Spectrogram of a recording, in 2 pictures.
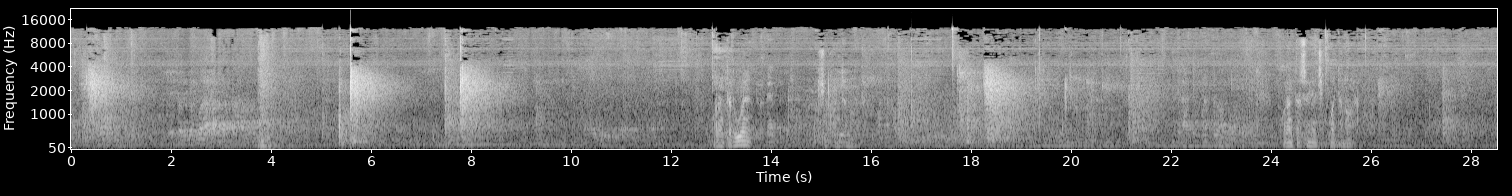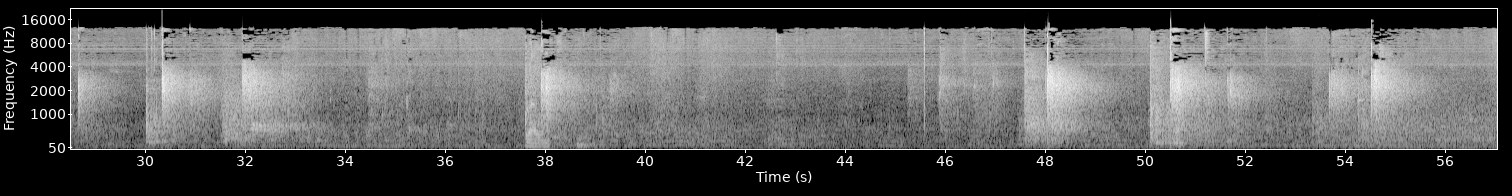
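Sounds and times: billiard balls clacking: 0.0s - 1.9s, 4.1s - 11.6s, 14.3s - 24.0s, 24.6s - 33.9s, 45.2s - 57.0s
cue striking ball: 5.3s - 9.5s, 53.5s - 55.6s
cue striking billiard ball: 5.3s - 9.6s, 16.4s - 21.9s.

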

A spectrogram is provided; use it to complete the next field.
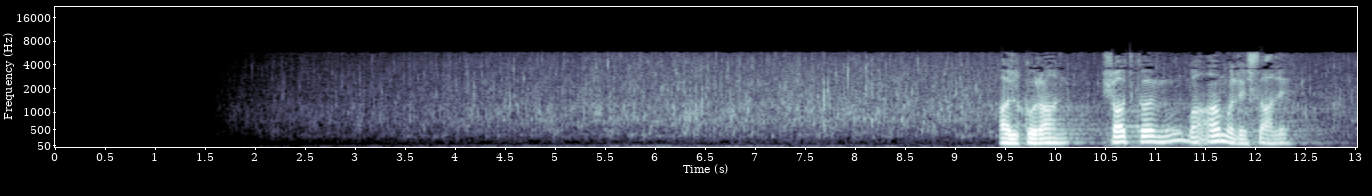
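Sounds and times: stream water babbling: 1.7s - 13.0s.

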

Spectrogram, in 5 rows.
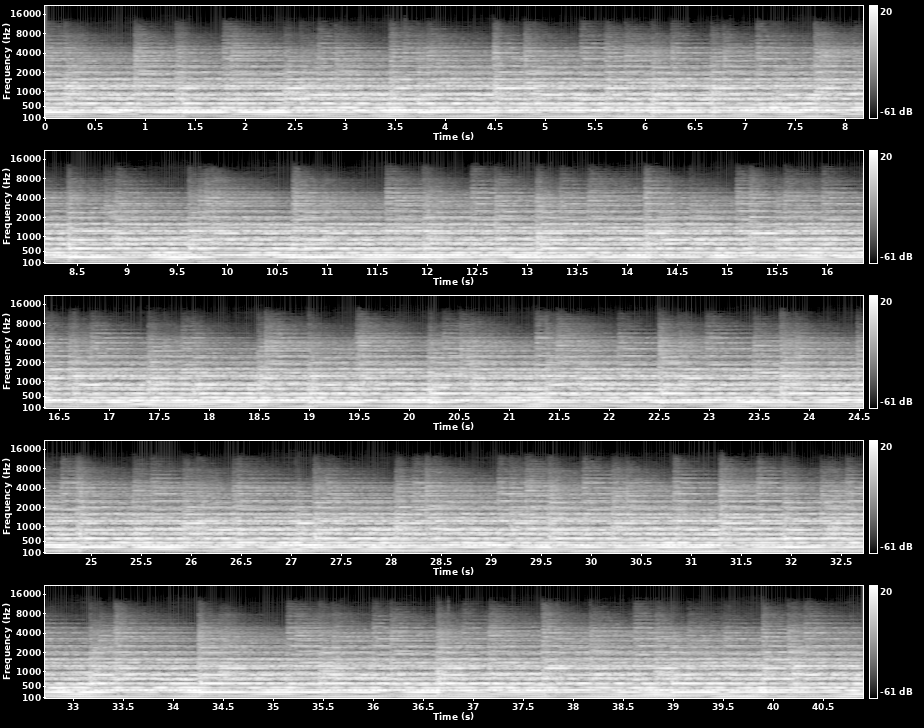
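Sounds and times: church bells pealing: 0.0s - 40.9s.

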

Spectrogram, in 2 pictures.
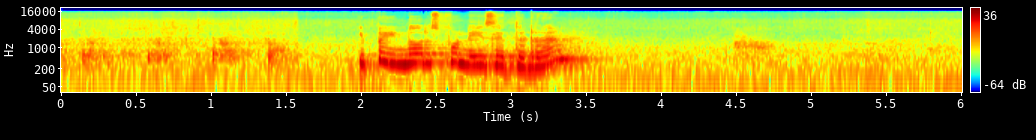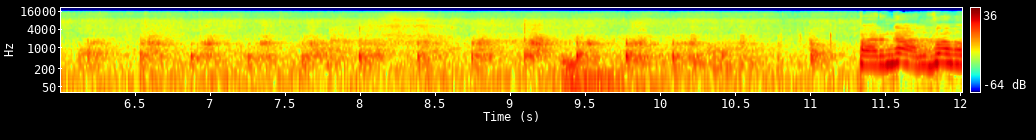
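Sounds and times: spatula squelching thick halwa: 6.1s - 11.2s.

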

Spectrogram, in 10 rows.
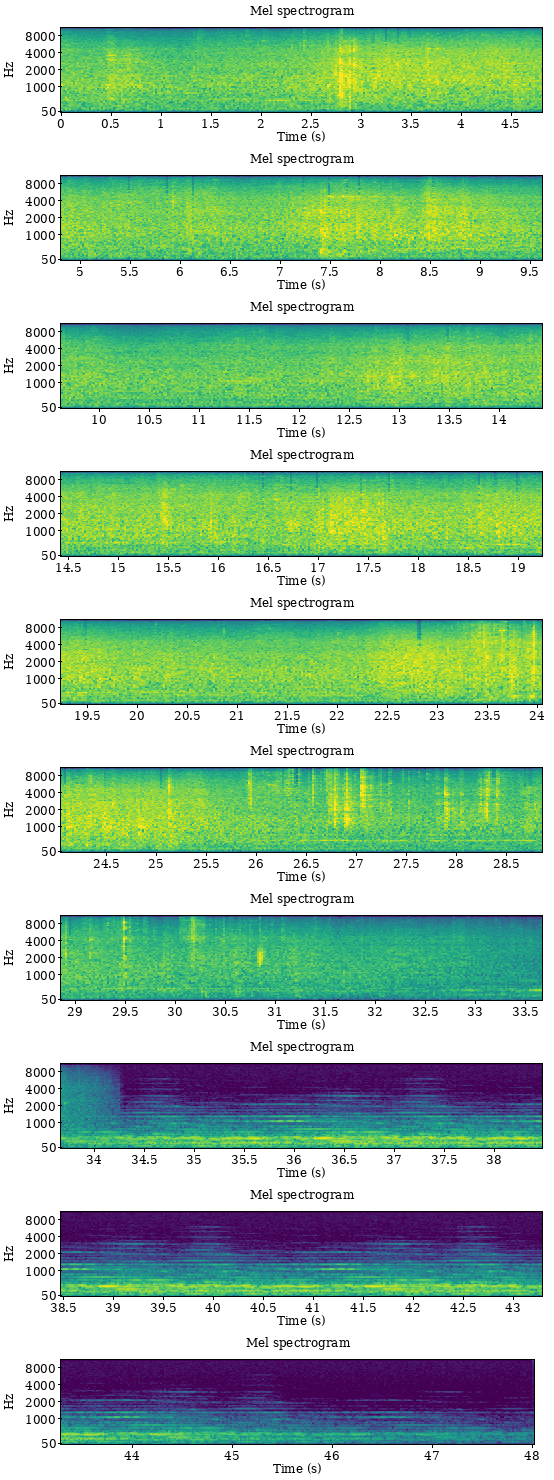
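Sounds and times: excavator diesel engines running: 0.0s - 34.1s.

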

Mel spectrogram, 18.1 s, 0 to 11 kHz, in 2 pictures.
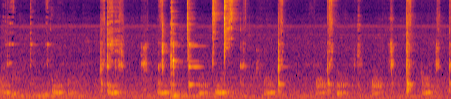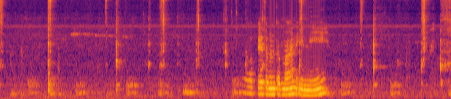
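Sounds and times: cutlery clinking and scraping bowl: 2.0s - 5.7s, 6.5s - 7.2s, 17.4s - 18.0s.

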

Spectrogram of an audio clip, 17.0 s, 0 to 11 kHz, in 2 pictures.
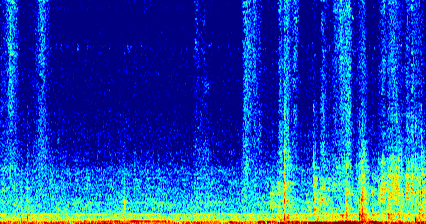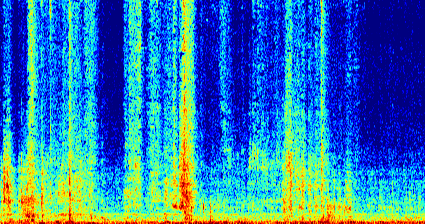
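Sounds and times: cardboard and paper rustling: 5.5s - 15.7s.

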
